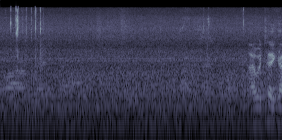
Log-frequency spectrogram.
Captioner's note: crunching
